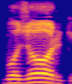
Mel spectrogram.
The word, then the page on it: buzurg: Persian; male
